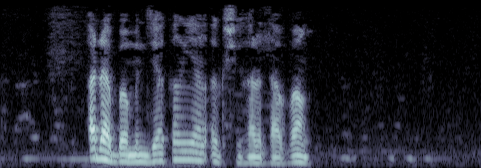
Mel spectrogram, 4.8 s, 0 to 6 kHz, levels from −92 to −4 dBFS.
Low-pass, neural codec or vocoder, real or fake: 5.4 kHz; none; real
